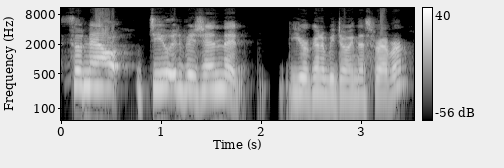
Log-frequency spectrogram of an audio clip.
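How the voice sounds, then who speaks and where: A woman's voice: a little high, fairly quick, a bit bright. A woman interviewing a guest in a casual, conversational podcast style.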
